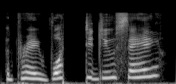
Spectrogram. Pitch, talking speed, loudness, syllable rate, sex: 290 Hz, 205 wpm, -17 LUFS, 4.6 syllables/s, female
